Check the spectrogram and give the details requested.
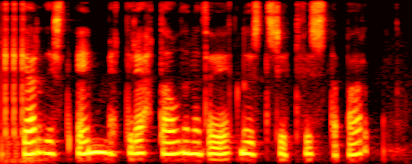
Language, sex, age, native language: Icelandic, female, 50-59, Icelandic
